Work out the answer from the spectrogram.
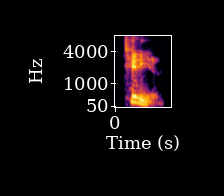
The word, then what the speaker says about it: Tynion: Whack Comic says he loves that you pronounce Tynion and Tinian both in one sentence. Well, I know it's Tinian, right? Because that was a pronunciation that he put in his own newsletter.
